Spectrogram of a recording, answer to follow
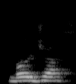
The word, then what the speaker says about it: bourgeois: बोर्जुआ, ये French है, दिमाग मत दो, खाली लिख लो, चेक करो, करेक्ट है, बोर्जुआ.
